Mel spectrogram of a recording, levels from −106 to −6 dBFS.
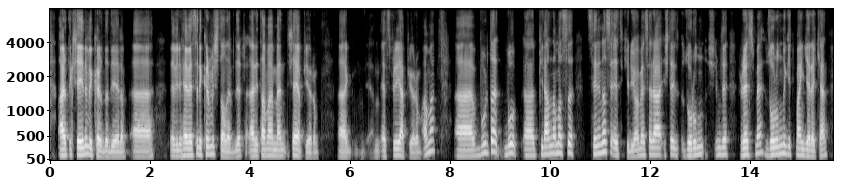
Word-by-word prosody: artık 125 +1 +5
şeyini 135 +3 +6
mi 135 -4 +2
kırdı 105 -1 +2
diyelim, 100 -1 0
eee, 100 +1 +1 0.3
ne 115 - -1
bileyim 115 +1 -1
hevesini 125 +2 +4
kırmış 150 +1 -1
da - - +5
olabilir, 105 +4 -1
hani, 110 0 +2
tamamen 120 -2 +1
şey 125 - +3
yapıyorum, 95 -4 -1 0.4
eee, 100 -1 -1 0.5
emm, 105 - -15
espri 110 +3 -2
yapıyorum 95 -6 -1
ama, 190 +11 -2 0.4
eee, - - 0 0.3
burada 175 - -1
bu, 160 +4 0
eee, 120 -1 +1
planlaması 165 +4 0 0.2
seni 155 +1 -1
nasıl 195 +1 0
etkiliyor 115 -3 -2
mesela 135 +2 +2
işte 130 +1 -4
zorunlu 125 +6 -1
şimdi 140 +2 -4 0.3
resme 135 +6 +1
zorunlu 140 +6 +2
gitmen 140 -4 -2
gereken 115 +1 0
125 Hz, 140 wpm, -22 LUFS, 110-145 Hz, 0.5 s, şeyini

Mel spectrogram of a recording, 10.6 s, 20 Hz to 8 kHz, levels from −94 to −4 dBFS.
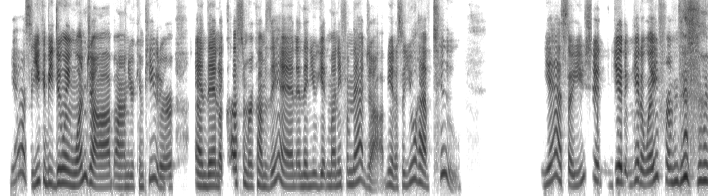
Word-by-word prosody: Yeah, 365 0 -7
so 190 - -3
you 245 - +7
could 255 -3 0
be 220 -2 +6
doing 215 -1 +4
one 200 - +1
job 165 - +2
on 165 0 -3
your 165 - -5
computer 170 - -5 0.3
and 175 -3 +2
then 180 -2 +5
a 160 - 0
customer 220 -6 0
comes 180 -3 -4
in 175 - +1
and 170 +1 -2
then 175 - +1
you 185 0 -5
get 180 0 +1
money 175 +2 -3
from 200 0 -10
that 245 +2 -1
job, - - -5
you 200 - +2
know, 155 - -8
so 160 - -6
you'll 245 +10 -6
have 185 - 0
2. 365 +1 -7 1.2
Yeah, 230 +6 -1
so 220 -4 -1
you 190 +10 -2
should 265 -7 +1 0.2
get 240 -1 +6
get 270 +1 +2
away 215 +8 +3
from 245 -5 -4
this 290 -1 +4
200 Hz, 225 wpm, -24 LUFS, 175-245 Hz, 1.2 s, you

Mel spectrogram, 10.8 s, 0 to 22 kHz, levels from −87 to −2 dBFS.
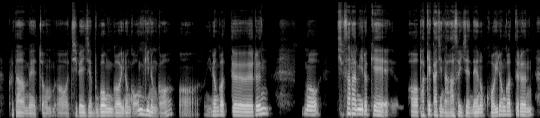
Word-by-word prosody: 그다음에 95 -3 -2
좀 90 -1 -6
어 90 -2 -5
집에 105 -2 -1
이제 100 0 -2
무거운 110 +3 +2
거 95 -1 +2
이런 95 0 -1
거 - - -4
옮기는 135 -10 +1
거 135 - -5
어 - - -9 0.3
이런 120 - -1
것들은 115 +9 +2 0.7
뭐 140 -1 +1 0.3
집사람이 160 -2 +2
이렇게 140 -4 +2 0.4
어 110 -1 +1
밖에까지 115 -2 0
나가서 100 +2 0
이제 100 0 -1
내놓고 100 +1 0
이런 130 +4 +2
것들은 120 -3 +1
110 Hz, 295 characters per minute, -26 LUFS, 100-125 Hz, 0.7 s, 무거운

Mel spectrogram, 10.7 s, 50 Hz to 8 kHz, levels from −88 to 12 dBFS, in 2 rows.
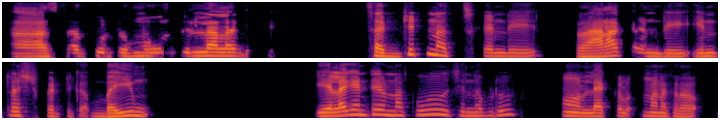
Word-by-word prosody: ఆ! - - +1 0.2
సా 175 - -7 0.2
కుటుంబం 175 0 -2
ఒత్తిడిలు 185 +1 +1
అలాంటి 185 0 +3 0.9
సబ్జెక్ట్ 190 - +3
నచ్చకండి, 175 -4 -2 0.5
రాకండి, 165 0 +3 0.2
ఇంట్రెస్ట్ 195 +5 -2
పెట్టక, 160 -1 -8 0.2
భయం. 190 +6 +5 1.4
ఎలాగంటే, 235 +6 +4 0.2
నాకు 225 +2 -7 0.3
చిన్నప్పుడు 195 +2 -5 0.4
హ్మ్, 185 -2 +2
లెక్కలు 170 +1 -1 0.2
మనకు 165 -3 -2
రావు. - - -4
180 Hz, 100 wpm, -23 LUFS, 170-200 Hz, 1.4 s, భయం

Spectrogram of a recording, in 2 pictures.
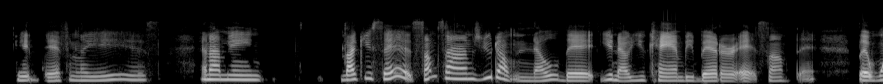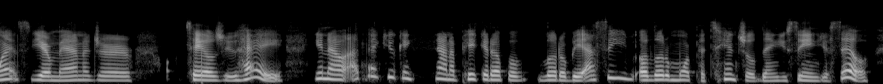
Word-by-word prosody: It 195 0 -2
definitely 185 +5 -3
is, 210 0 -7 0.5
and 225 - +3
I 225 - +6
mean, 215 -1 +1 0.8
like 215 +3 +4
you 280 - -2
said, 275 +6 +1
sometimes 255 - +1
you 295 +7 0
don't 230 - 0
know 180 +7 -1
that, 175 -2 +2
you 225 +2 0
know, 160 -6 +1
you 185 +3 -5
can 175 -2 +4
be 175 0 -4
better 165 -1 +2
at - - -1
something, 170 -1 -8 0.4
but 185 -1 +6
once 225 +3 -1
your 205 -3 +3
manager 190 0 -2 0.5
tells 200 -3 +4
you, 190 0 -2
"Hey, 250 +10 +1 0.3
you 270 +1 +1
know, 230 -4 +3
I 280 - -2
think 365 +1 -7
you 335 -1 -1
can 280 -3 -3 0.2
kinda 245 -5 +1
pick 240 +3 -1
it 220 -1 +2
up 205 0 +1
a 190 -2 -1 0.2
little 195 -1 0
bit. 180 0 +2
I - - +1
see 285 0 -3
a 200 - +5
little 210 +1 +2
more 200 0 -1
potential 190 +1 -3
than 170 +1 -5
you 175 - -7
see 185 +2 0
in 170 -1 -3
yourself." 225 - +1
200 Hz, 180 wpm, -23 LUFS, 185-230 Hz, 0.8 s, I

